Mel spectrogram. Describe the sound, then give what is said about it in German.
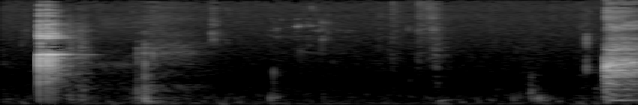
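Glass beer bottles clink together in a bright toast, followed by a few softer knocks and handling noises, then a louder clattering burst near the end; nobody speaks. “lange nicht mehr angestoßen im Poddy.”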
